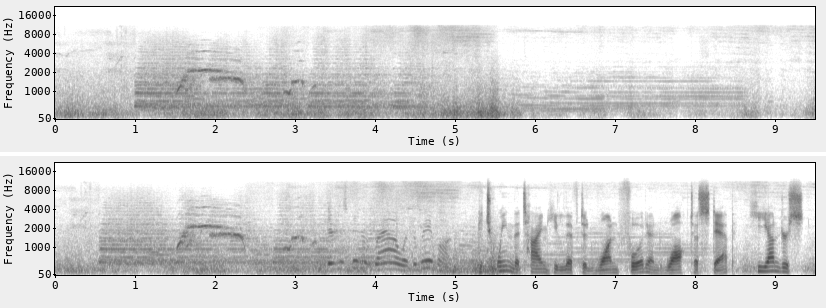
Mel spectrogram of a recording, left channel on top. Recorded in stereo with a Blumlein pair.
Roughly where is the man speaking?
Ahead right.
